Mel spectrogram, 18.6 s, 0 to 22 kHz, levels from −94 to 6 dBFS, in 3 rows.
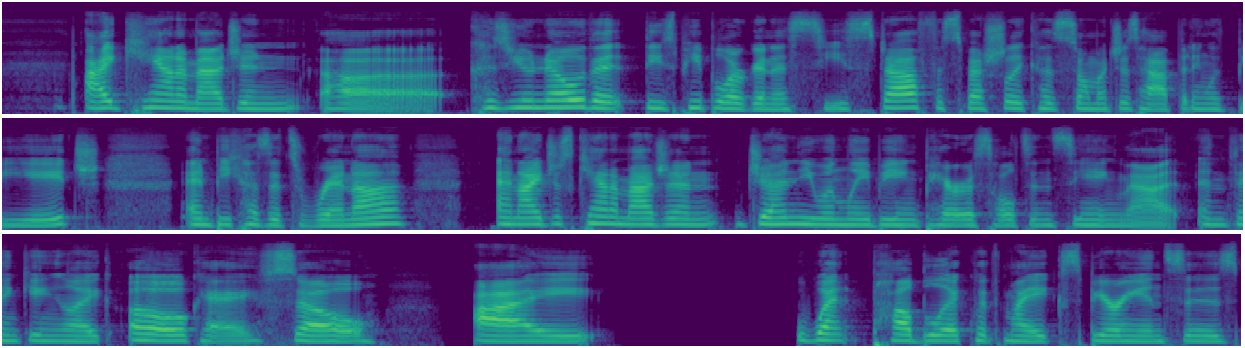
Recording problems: none

